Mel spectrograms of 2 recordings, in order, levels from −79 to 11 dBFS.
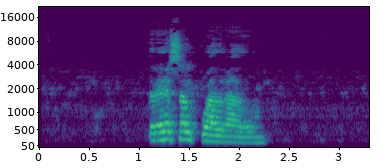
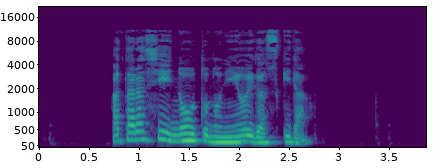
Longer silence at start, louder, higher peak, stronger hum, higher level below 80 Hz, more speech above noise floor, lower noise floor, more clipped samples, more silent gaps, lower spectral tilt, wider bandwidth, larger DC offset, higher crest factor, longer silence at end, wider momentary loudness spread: first, 1.1 s vs 0.75 s; first, -17 LUFS vs -22 LUFS; first, -2 dBFS vs -6 dBFS; neither; second, -74 dBFS vs -64 dBFS; second, 41 dB vs 58 dB; second, -58 dBFS vs -79 dBFS; neither; neither; second, -3.5 dB/octave vs -6 dB/octave; first, 15.5 kHz vs 11.5 kHz; neither; about the same, 20 dB vs 18 dB; about the same, 1.05 s vs 1.15 s; first, 16 LU vs 12 LU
